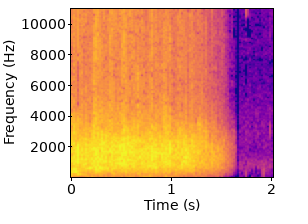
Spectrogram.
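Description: An audience at a UX Australia 2017 conference presentation applauds, a dense wash of many hands clapping at steady loudness for about a second and a half, then fading out quickly to silence.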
